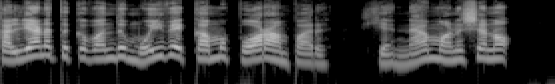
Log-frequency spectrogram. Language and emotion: Tamil, disgusted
